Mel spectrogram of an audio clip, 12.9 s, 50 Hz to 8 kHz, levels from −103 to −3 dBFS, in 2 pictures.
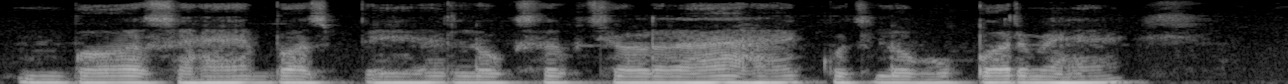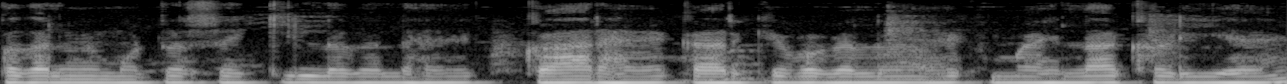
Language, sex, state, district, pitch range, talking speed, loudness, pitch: Hindi, male, Bihar, Supaul, 110-115 Hz, 160 wpm, -34 LUFS, 110 Hz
